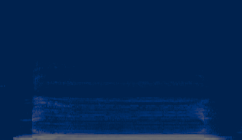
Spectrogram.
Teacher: ज़बान के किनारे सामने वाले ऊपर के 6 दांतों के मसूड़ों से लगते हैं तो ये हुर्फ नून अदा होता है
